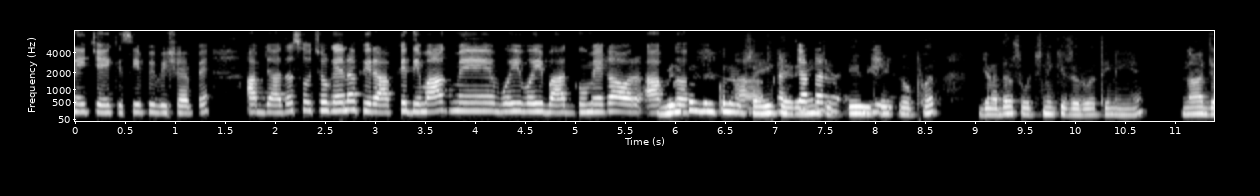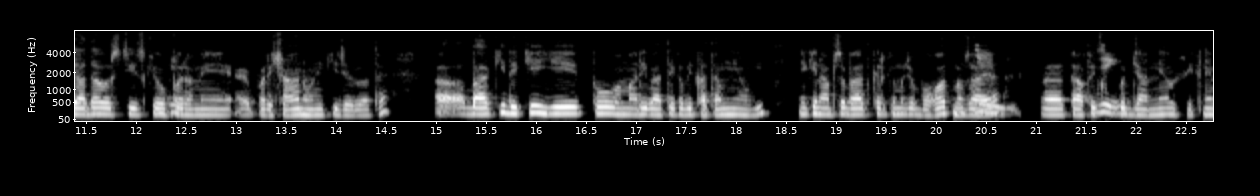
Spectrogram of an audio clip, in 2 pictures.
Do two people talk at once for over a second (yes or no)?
yes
